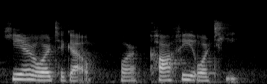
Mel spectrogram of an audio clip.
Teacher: if we're doing an exclusive, the tone falls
